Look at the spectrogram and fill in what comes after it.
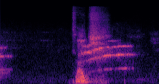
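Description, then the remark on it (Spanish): A single drawn-out cat meow, fairly loud, rising then holding for just under a second before trailing off against a quiet background. “Ah, Escucha, hasta el gato.”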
